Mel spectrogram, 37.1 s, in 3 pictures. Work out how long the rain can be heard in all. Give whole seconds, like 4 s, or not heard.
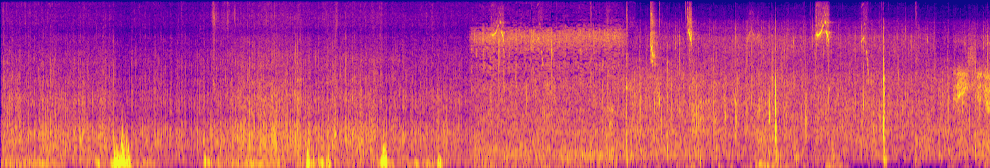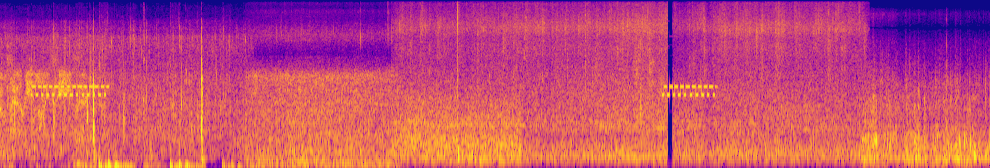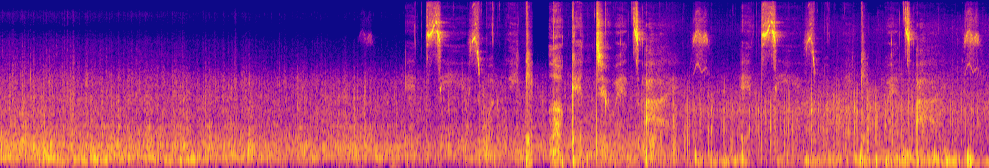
37 s.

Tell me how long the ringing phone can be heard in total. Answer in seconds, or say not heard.
2 s.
